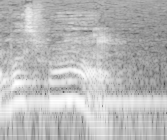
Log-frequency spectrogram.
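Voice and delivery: high-pitched, tender-husband question; imitated concern. Husband to his crying wife, hammed-up concern. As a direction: ask with exaggerated high concern.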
